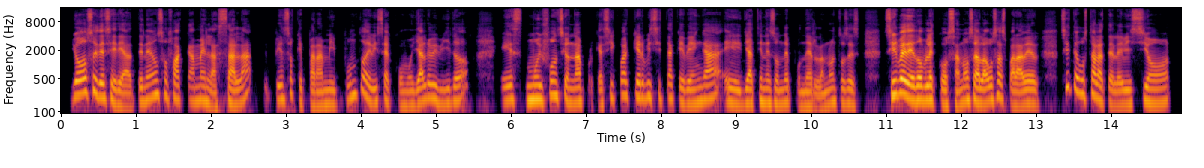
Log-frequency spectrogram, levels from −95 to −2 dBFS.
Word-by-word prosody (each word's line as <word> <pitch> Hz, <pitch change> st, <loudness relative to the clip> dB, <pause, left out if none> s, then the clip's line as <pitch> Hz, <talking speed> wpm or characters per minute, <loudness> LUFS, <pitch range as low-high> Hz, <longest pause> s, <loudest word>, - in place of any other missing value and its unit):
Yo 230 Hz, +5 st, +4 dB
soy 260 Hz, -, +1 dB
de 205 Hz, -, +4 dB
esa 195 Hz, -5 st, -1 dB
idea, 125 Hz, -4 st, 0 dB
tener 170 Hz, -, -3 dB
un 230 Hz, -, -1 dB
sofá 205 Hz, -4 st, 0 dB
cama 170 Hz, 0 st, -4 dB
en 170 Hz, -, -3 dB
la 120 Hz, -, -1 dB
sala, 145 Hz, +5 st, +1 dB, 0.3 s
pienso 185 Hz, +5 st, -5 dB
que 155 Hz, -, -9 dB
para 135 Hz, -1 st, -1 dB
mi 145 Hz, 0 st, -6 dB
punto 195 Hz, -, -7 dB
de 200 Hz, -, 0 dB
vista, 165 Hz, +3 st, -2 dB
como 135 Hz, -1 st, -10 dB
ya 160 Hz, +3 st, +3 dB
lo 195 Hz, -, -2 dB
he -, -, +1 dB
vivido, 170 Hz, +1 st, -4 dB, 0.4 s
es 180 Hz, +2 st, -4 dB
muy 185 Hz, +1 st, +1 dB
funcional, 170 Hz, -6 st, 0 dB
porque, 145 Hz, -, -10 dB
así 180 Hz, +7 st, -7 dB
cualquier 215 Hz, -1 st, 0 dB
visita 195 Hz, -1 st, -4 dB
que 165 Hz, -4 st, -5 dB
venga, 165 Hz, +6 st, 0 dB
eh, 150 Hz, -2 st, -3 dB
ya 150 Hz, 0 st, +3 dB
tienes 155 Hz, -3 st, -5 dB
dónde 155 Hz, +1 st, -4 dB
ponerla, 130 Hz, -5 st, -6 dB
¿no? 150 Hz, +5 st, -5 dB
Entonces, 150 Hz, -4 st, -6 dB, 0.3 s
sirve 235 Hz, +2 st, +8 dB
de 190 Hz, -5 st, +10 dB
doble 180 Hz, 0 st, +5 dB
cosa, 145 Hz, -1 st, -2 dB
¿no?, 165 Hz, -, -3 dB
o -, -, 0 dB
sea, 165 Hz, -2 st, +6 dB
la 150 Hz, 0 st, +4 dB
usas 185 Hz, +2 st, -1 dB
para 135 Hz, -1 st, +4 dB
ver, 150 Hz, 0 st, +1 dB, 0.3 s
sí 340 Hz, -, -3 dB
te 320 Hz, -, 0 dB
gusta 235 Hz, -2 st, +1 dB
la 175 Hz, -5 st, +5 dB
televisión 150 Hz, +3 st, -2 dB
170 Hz, 225 wpm, -24 LUFS, 150-190 Hz, 0.4 s, de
